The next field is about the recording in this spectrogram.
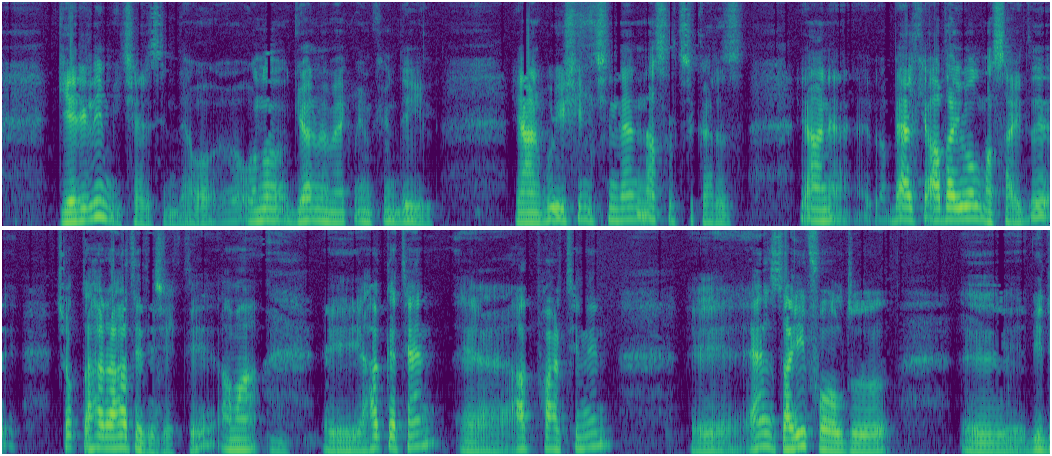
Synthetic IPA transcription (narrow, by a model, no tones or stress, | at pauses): ɟe̞ɾilʲimḭt͡ʃʰe̞ɾḭsind̪ɛ̰oonuɟøɾme̞mɛcmymcʰynd̪e̞̰jḭlʲ | jaːnibuiʃinit͡ʃʰind̪ænːasɯlˠt͡ʃʰɯkʰaɾɯz̥ | ja̰ːnḭbælʲcʰiʔad̪ajo̞lˠmasa̰jd̪ɯ | t͡ʃʰo̞k̚d̪aɦaɾaɦat̪e̞d̪e̞d͡ʒɛc̚t̪ʰɪ̰ama | ɦakːat̪ʰæn | a̰kpʰaɾt̪ʰinin | ænzajɯfo̞lˠd̪uː | ɯbid̪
